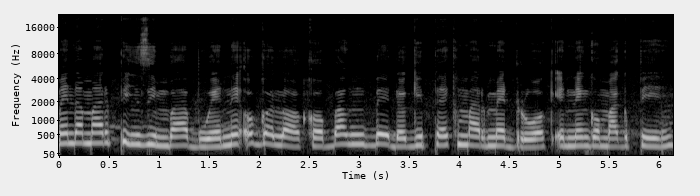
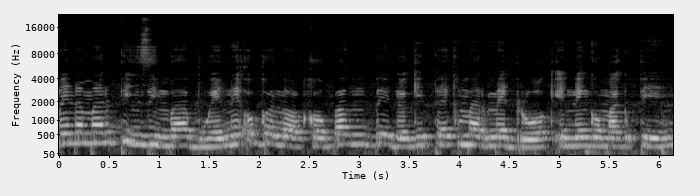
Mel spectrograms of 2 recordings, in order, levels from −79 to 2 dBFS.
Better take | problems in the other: first | room echo; dies away in 0.2 s

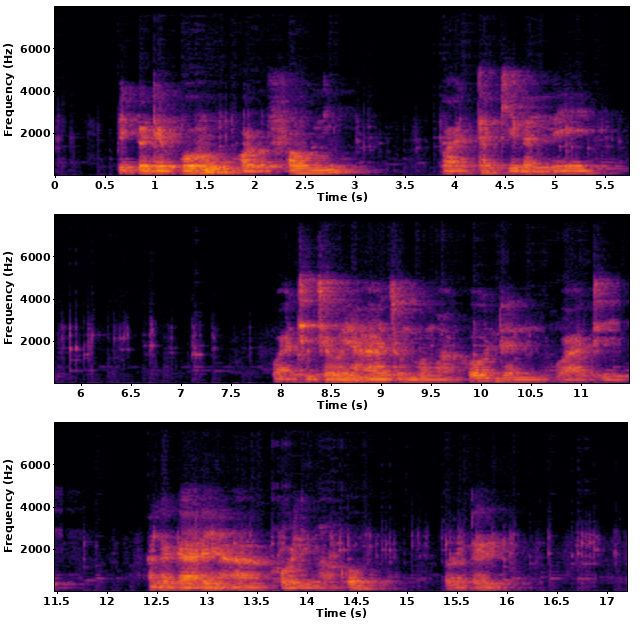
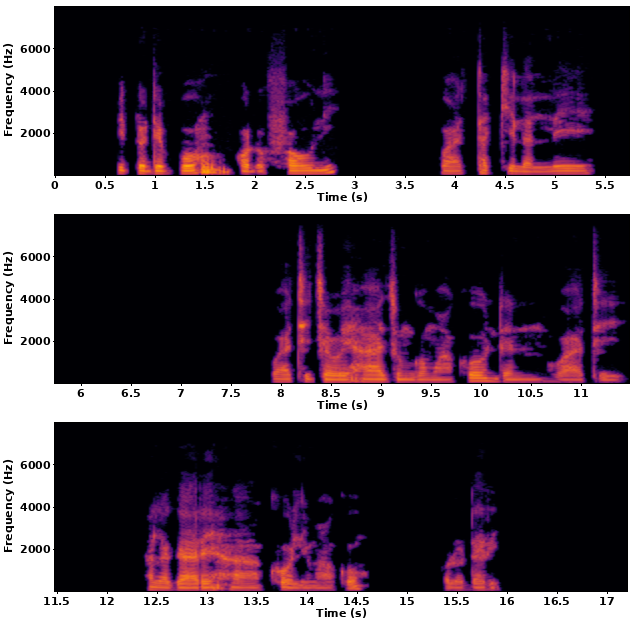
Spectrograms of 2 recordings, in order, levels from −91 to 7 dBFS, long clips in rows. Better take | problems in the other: second | noise reduction (neural separator model SepFormer DNS4)

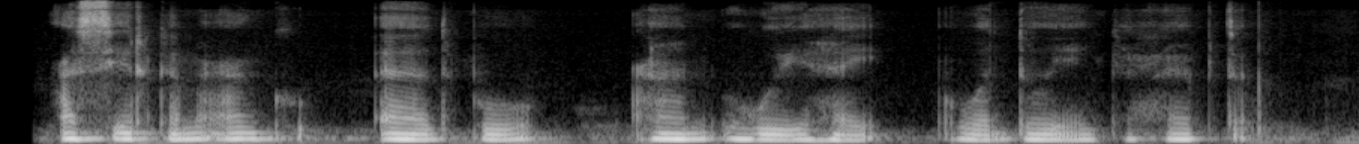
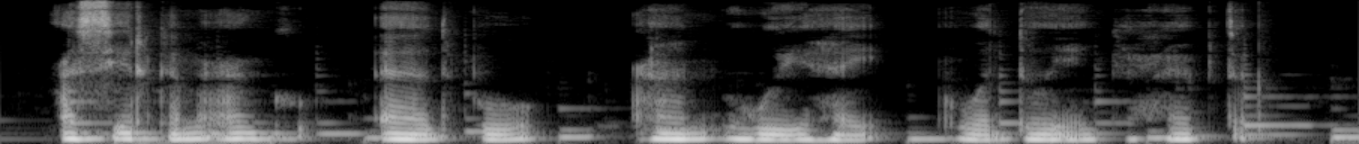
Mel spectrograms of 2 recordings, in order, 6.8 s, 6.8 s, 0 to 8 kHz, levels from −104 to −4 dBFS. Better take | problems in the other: first | noise reduction (classical method log-MMSE)

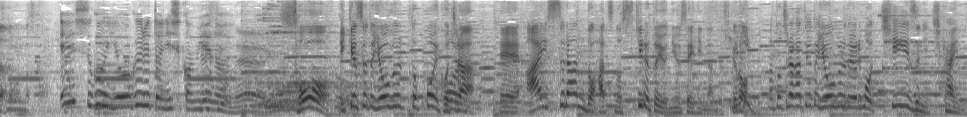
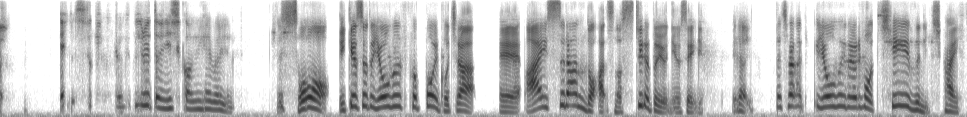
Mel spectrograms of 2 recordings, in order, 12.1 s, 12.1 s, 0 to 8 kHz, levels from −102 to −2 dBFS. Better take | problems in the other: first | noise reduction (neural diffusion model UNIVERSE++)

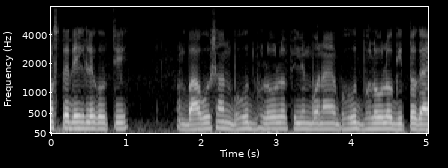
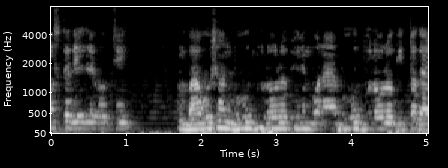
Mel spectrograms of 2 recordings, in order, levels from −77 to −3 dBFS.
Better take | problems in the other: first | noise reduction (classical method WPE with log-MMSE)

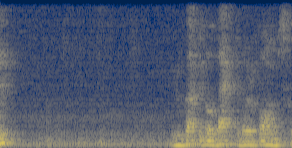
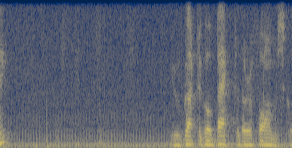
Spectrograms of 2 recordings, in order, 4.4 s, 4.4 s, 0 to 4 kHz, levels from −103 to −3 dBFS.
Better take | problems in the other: second | room echo; dies away in 0.6 s

